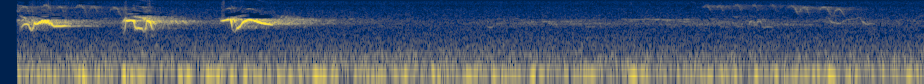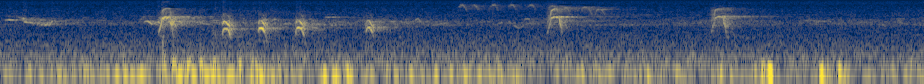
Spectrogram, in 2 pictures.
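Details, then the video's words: Robin singing at dawn on Orcas Island: a few clear, warbled caroling phrases in the first second and a half, then softer, scattered chirps and high thin notes over a low background rumble. "Dawn Robin Song"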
